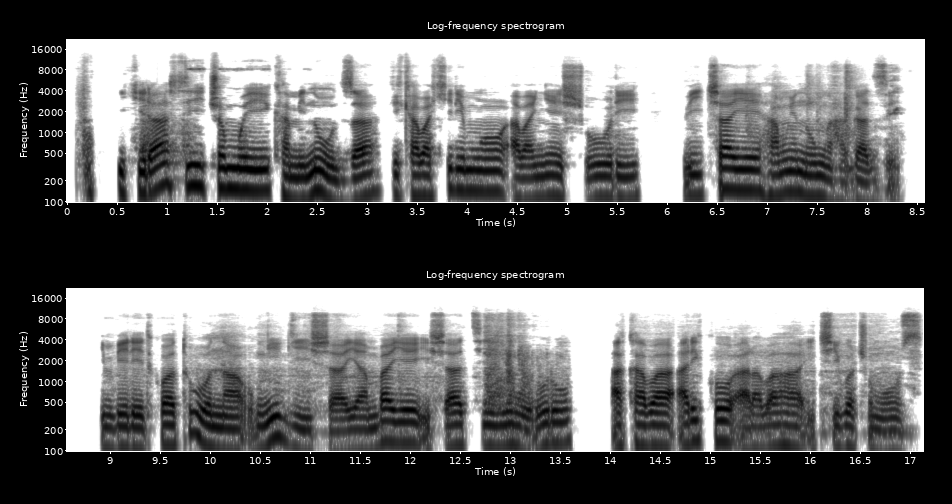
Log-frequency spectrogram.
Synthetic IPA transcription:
ikiɾasit͡ʃo̞muɾikʰaminuːzakikʰaβakʰiɾimŋo̞aβaɲe̞ːʃuːɾi | βiːt͡ʃaje̞ɦamŋe̞nuːmŋaɦaɡazḛ | imbe̞ɾe̞twaːtuβo̞naʔṵmŋiːɡiːʃajaːmbaje̞ḭʃaːtʰijuβuɾuɾu | a̰kʰaβaa̰ɾikʰo̞a̰ɾaβahaʔḭt͡ʃiːɡwat͡ʃumuːsi̥

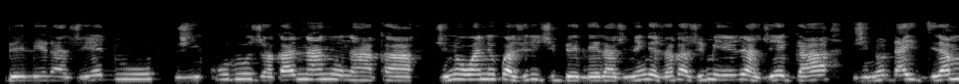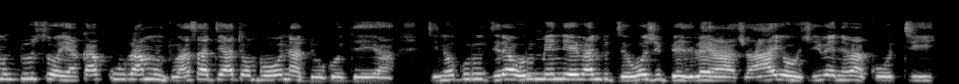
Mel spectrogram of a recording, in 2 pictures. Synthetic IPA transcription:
bʱeɮe̞ɾaʐe̞ɗu | ʐikuruʐakanaɲo̞naka | ʐino̞wanikwaʐiɾiʐibʱe̞ɮe̞ɾaʐine̞ŋɡe̞ʐakaʐimiririraʐe̞ɡʱaʐino̞ɗaid͡ziɾamuɗuso̞jakakuramuntʰuasatiato̞mbo̞ːnadʱo̞ɡʱo̞dʱe̞ːja | tino̞k̬uɾud͡ziɾaɦuɾume̞nde̞iʋandud͡ze̞wo̞ʐibʱeeleraʐajo̞ʐiʋe̞ne̞ʋako̞ːti

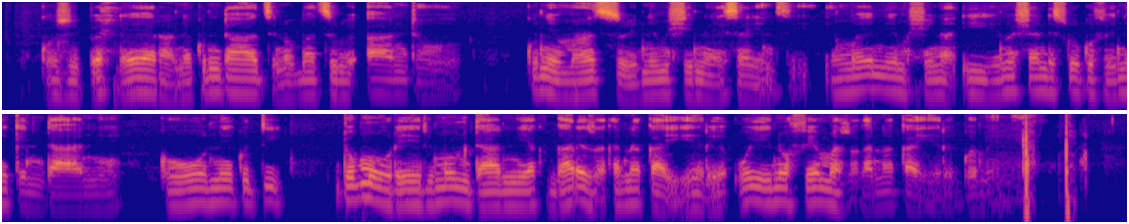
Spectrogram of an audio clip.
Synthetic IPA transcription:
kuʐipeɬeɾa̰ne̞kundad͡zino̞ɓat͡sirweantʰu | kune̞m̤asoine̞miʃinajesaḛnzḭimwe̞nijemiʃina̰ʔijiːno̞ʃandiswakuvʱe̞nekendani | koonekuti | ndo̞muuɾeiɾimumudʱanijakaɡʱaɾeʐa̰kanakaɦḛɾe̞ʔuje̞ino̞fe̞maʐakanakaɦḛɾe̞ɡʱomeneːa

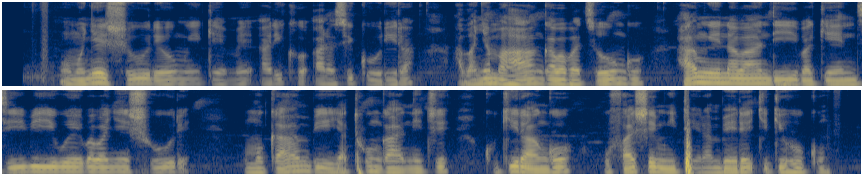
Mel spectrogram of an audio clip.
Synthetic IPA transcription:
umuɲe̞ʃuɾe̞wumŋiːɡe̞me̞aɾikʰo̞ʔaɾasiɡuɾiɾaː | βaɲamahaːŋɡaβaβazuːŋɡu | hamŋe̞naβaːndiβaɡe̞ːnziβiːwe̞βaβaɲe̞ʃuɾe̞̰ | umuɡaːmbija̰tʰuːŋɡanid͡ʒe̞ | kʰuɡiɾaŋɡo̞ | ufaʃe̞mŋiːtʰe̞ɾambe̞ɾe̞ɟiɡiɦuɡu

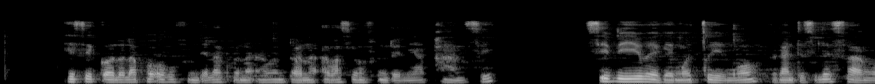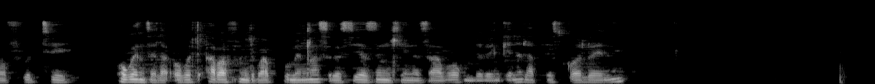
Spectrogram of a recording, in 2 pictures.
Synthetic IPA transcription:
isiɣɔlɔlapʰɔoɣufundʱɛlakʰɔnaʔaβantʼwanaʔaβaseɱfundʱwenijapʰaːnt͡sʼi | siβiwɛɣɛŋoǀiːŋɔɣantʼisilɛsaŋɔfutʰi | ɔɣwɛnd͡zʱɛla̰ʔuɣutʰi̥aβafundʱiβap̚ʰumɛŋ͡ǁasɛβesijɛzind͡ɮʱinizaβɔɣumbʱɛβɛŋɛnalapʰesi̥ɣɔlweːni

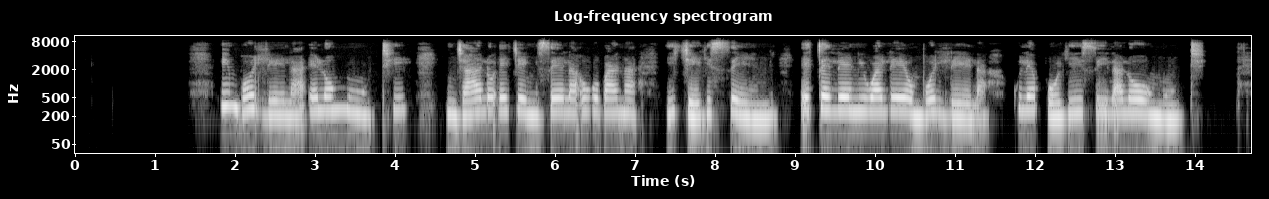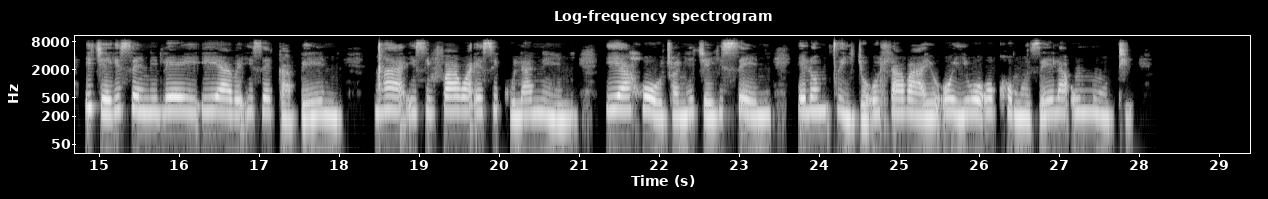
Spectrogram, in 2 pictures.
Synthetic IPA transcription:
imbʱɔɮɛla̰ʔɛlomutʰind͡ʒʱalɔʔɛt͡ʃʼeŋisɛla̰ʔuɣuβana | jid̥ʒ̥ʱeɣiseni | ɛǀɛleniɣwalɛjɔmbʱɔɮɛla̰ | ɣulɛb̥ʱoɣisilalɔwɔmuːtʰi̥ | id̥ʒ̥ʱeɣisenilejiʔijaβɛʔisɛɡ̥ʱab̥ʱeːni | ŋ͡ǁaisifaɣwaʔesiɡ̥ʱulaneniː | jaxɔt͡ʃʰʼwaŋɛd̥ʒ̥ʱeɣiseniɛlom̩ǀi̥ʒ̥ʱɔʔɔɬaβajɔʔojiwɔʔɔkʰɔŋɔzɛlaʔumuːtʰi

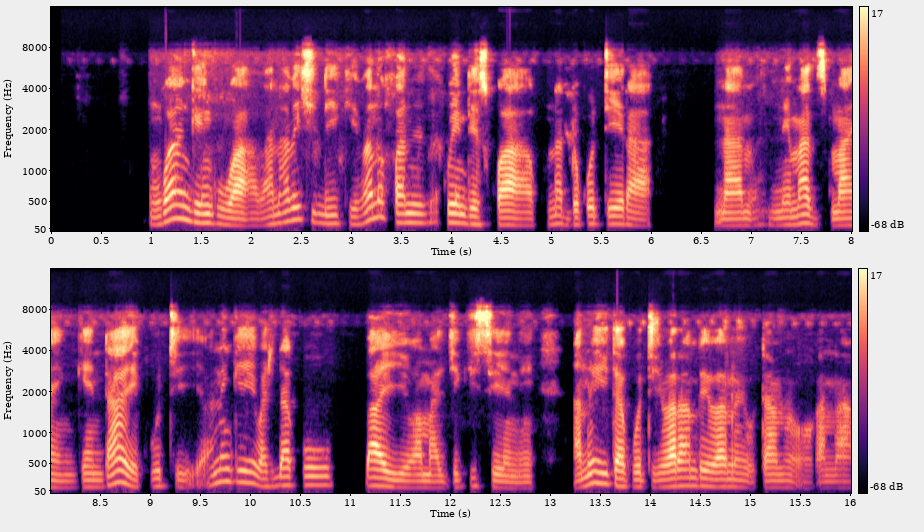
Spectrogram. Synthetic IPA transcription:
ŋɡwaŋɡe̞ŋɡuwaʋanaʋe̞t͡ʃiɗikiʋano̞fanirakue̞nde̞swak̚unadʱo̞ko̞te̞ɾa | nane̞mad͡zimaiŋɡe̞ndaje̞kutḭʋa̰ne̞ŋɡe̞ʋat͡ʃiɗaku | ɓaiwamad͡ʒikiseni | ano̞itakutiʋaɾambe̞ʋanoɦutano̰ɦwakanaːka

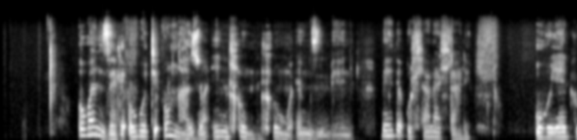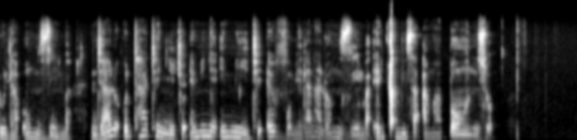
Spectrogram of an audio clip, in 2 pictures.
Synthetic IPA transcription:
uɣwɛnd͡zʱɛlɛʔuɣutʰiuŋazwaʔint͡ɬuŋnɬʼuŋuʔem̩zimbʱeːnimɛlɛʔuɬalaɬalɛ | ujelulaʔum̩zimbʱand͡ʒʱalɔʔutʰatʰɛɲit͡ʃʼɔʔemiɲɛʔimitʰiʔevumɛlanalom̩zimbʱa̰ʔeǃinisa̰ʔamab̥ʱɔːnd͡zʱɔ̰

